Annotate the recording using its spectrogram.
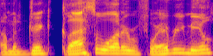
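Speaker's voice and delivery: speaking through a yawn. Speaker explaining a small water-before-meals experiment, yawning while speaking. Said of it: "Sorry, I'm yawning right now".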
